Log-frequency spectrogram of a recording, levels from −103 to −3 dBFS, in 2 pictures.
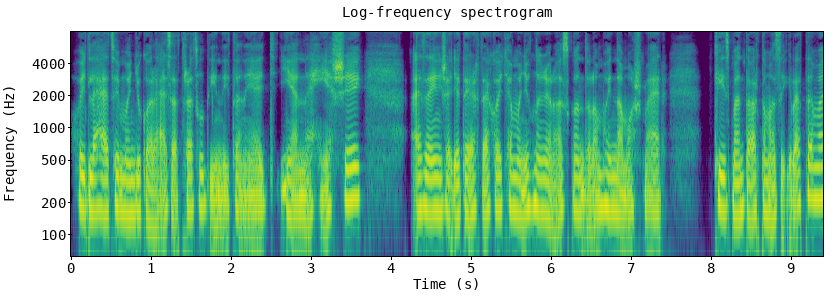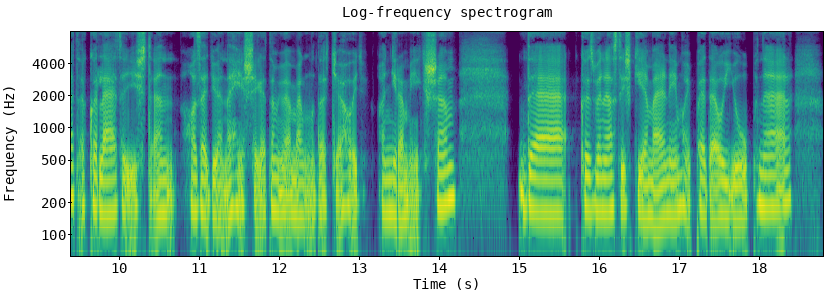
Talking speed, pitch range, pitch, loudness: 155 wpm, 160-185 Hz, 170 Hz, -15 LUFS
